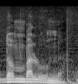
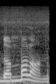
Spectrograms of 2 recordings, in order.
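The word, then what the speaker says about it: Don Balón: Posso correggerti, in inglese andrebbe bene, ma si chiama Don Balun. – Don Balun, non sono sicuro, ma insomma tutti dicono Don Balon, ma va bene, e mi fido della tua pronuncia.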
